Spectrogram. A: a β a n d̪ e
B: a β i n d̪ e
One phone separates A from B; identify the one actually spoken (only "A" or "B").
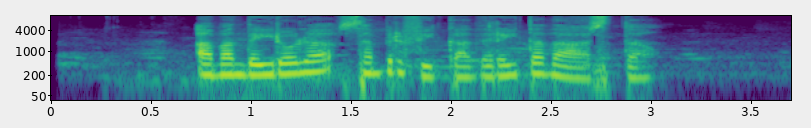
A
